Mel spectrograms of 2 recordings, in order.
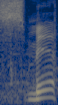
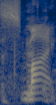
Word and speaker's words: Smith: duck out and says it's Smith not smite thank you right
